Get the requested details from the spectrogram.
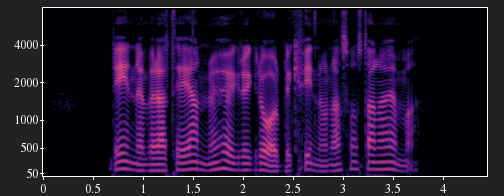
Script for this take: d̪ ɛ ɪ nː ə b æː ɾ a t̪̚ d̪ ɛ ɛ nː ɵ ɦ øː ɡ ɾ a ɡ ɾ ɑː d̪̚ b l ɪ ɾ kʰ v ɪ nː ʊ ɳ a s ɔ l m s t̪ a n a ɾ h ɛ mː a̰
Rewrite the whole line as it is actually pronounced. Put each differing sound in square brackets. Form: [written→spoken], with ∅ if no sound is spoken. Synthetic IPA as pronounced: d̪ ɛ ɪ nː ə b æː ɾ a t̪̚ d̪ ɛ ɛ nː ɵ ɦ øː ɡ ɾ [a→ə] ɡ ɾ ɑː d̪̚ b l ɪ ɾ kʰ v ɪ nː ʊ ɳ a s ɔ [l→∅] m s t̪ a [n→nː] a ɾ h ɛ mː a̰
